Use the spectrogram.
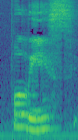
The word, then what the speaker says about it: police: you put the stress and police that you put the stress on the second syllable hope you enjoyed this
